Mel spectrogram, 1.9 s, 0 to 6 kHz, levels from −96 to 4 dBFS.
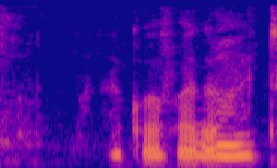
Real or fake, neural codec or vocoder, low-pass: real; none; 5.4 kHz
